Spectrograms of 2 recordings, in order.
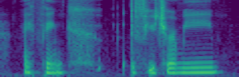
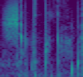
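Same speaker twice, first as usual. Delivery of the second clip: barely audible whispered curse; whispered retort; 19 dB quieter, faster than usual. Acted. Podcaster imagining her reply to optimistic advice, whispered retort. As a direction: whisper it, far under the normal voice.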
